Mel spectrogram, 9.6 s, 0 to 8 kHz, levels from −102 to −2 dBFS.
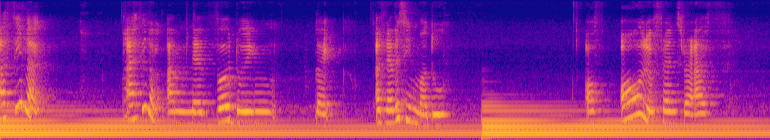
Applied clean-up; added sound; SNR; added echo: none; Bass guitar; -1 dB; reverberation time 0.7 s.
